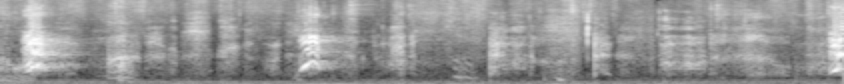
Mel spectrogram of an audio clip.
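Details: Energetic dogs running and playing outdoors on a meadow give sharp, high barks at the start, after about a second and a half, and again at the very end, with low humming noise throughout.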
